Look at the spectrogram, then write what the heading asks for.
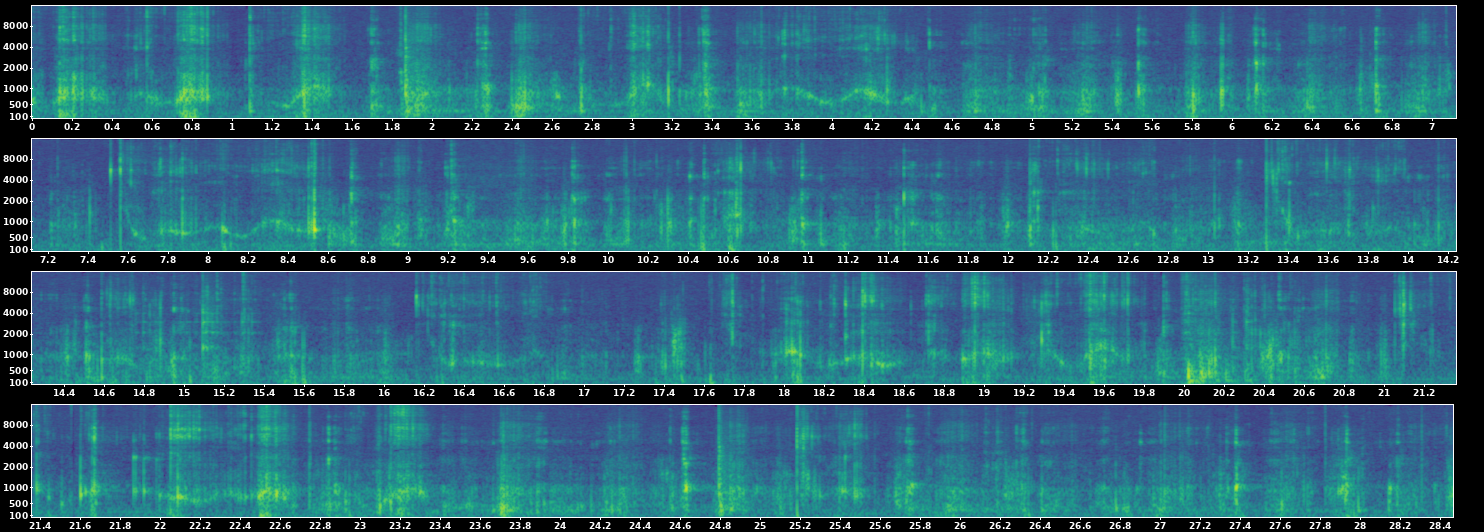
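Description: Close-up crunching and chewing of crispy deep-fried crab, the shell pieces cracking between the teeth in quick, irregular crunches.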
